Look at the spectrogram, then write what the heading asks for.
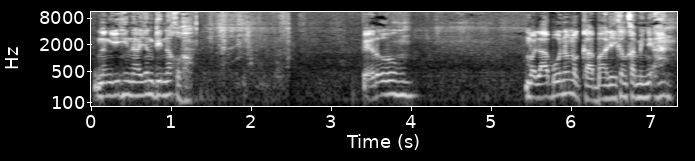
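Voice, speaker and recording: An actor playing a resigned, heartbroken young man in a radio drama, speaking slowly and earnestly. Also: medium pitch, fairly even intonation, natural voice. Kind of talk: Tagalog radio drama acting. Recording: faint background noise.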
